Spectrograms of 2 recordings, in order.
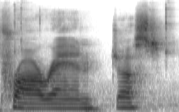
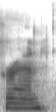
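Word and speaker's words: Prahran: I have never heard it pronounced Praran. I've only ever heard it pronounced Paran.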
